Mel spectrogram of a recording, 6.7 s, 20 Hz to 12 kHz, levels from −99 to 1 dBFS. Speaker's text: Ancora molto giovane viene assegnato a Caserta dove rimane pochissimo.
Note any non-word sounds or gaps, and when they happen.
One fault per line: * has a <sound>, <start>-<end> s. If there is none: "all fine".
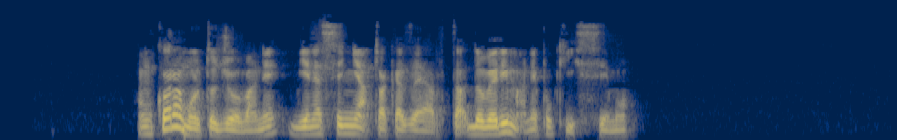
all fine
